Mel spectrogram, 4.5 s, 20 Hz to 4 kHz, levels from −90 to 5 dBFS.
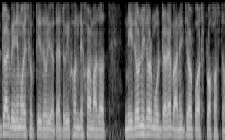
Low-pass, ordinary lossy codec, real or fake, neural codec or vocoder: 3.6 kHz; none; fake; codec, 16 kHz, 4 kbps, FunCodec, trained on LibriTTS, 50 frames a second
